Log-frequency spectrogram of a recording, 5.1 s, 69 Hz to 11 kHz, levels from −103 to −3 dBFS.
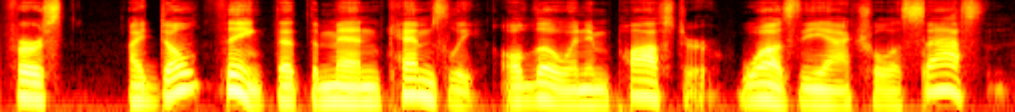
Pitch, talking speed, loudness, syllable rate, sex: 120 Hz, 175 wpm, -19 LUFS, 4.8 syllables/s, male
